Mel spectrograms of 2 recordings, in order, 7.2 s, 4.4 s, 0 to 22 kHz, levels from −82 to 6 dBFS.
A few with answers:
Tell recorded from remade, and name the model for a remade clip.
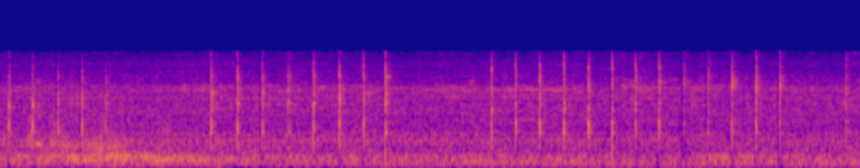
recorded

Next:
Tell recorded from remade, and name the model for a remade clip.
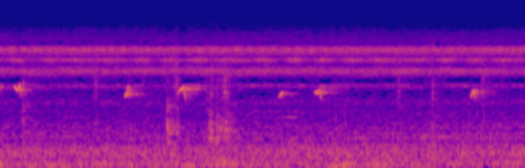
recorded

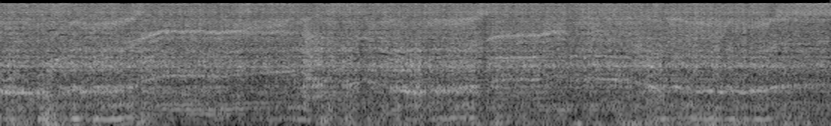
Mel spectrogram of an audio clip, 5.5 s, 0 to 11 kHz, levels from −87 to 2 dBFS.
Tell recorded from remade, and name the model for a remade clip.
remade, vocoder, WaveNeXt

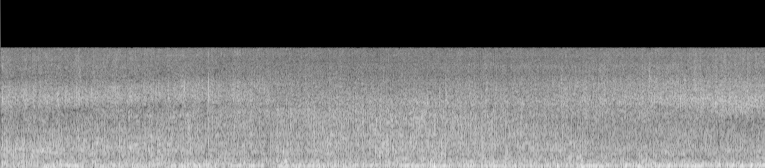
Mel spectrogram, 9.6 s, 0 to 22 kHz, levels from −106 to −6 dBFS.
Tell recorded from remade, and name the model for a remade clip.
remade, vocoder, Vocos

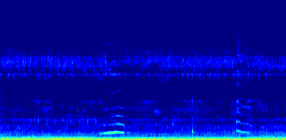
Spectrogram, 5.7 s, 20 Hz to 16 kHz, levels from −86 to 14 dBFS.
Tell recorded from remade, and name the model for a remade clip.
remade, codec, SNAC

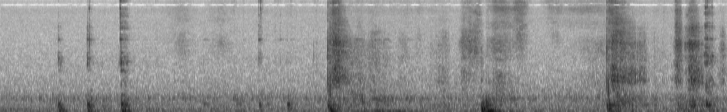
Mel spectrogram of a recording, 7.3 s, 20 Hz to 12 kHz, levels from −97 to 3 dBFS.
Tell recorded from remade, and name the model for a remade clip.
recorded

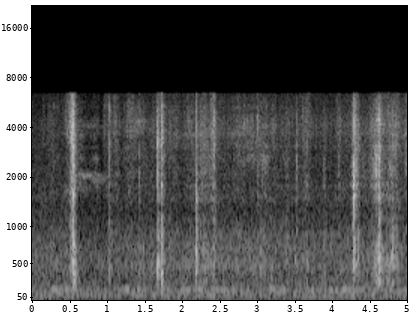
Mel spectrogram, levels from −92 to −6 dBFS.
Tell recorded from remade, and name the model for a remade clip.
recorded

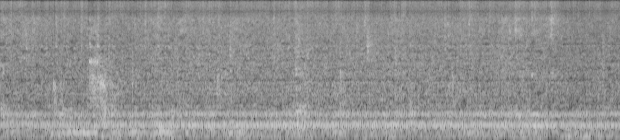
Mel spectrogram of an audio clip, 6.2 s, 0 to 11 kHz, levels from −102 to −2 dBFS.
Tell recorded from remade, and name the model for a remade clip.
remade, vocoder, WaveNeXt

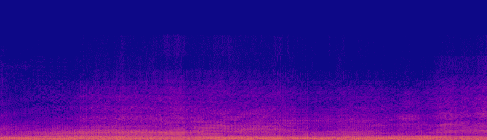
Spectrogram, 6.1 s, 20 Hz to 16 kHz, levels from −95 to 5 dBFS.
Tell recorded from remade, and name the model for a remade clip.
recorded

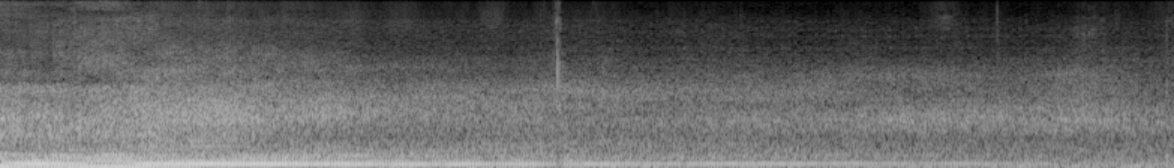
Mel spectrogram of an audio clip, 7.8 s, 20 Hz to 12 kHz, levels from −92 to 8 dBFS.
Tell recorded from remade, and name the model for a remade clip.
recorded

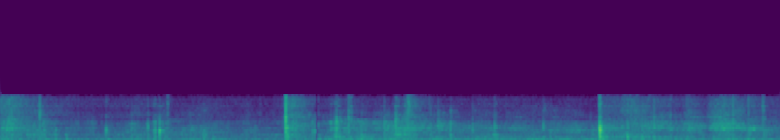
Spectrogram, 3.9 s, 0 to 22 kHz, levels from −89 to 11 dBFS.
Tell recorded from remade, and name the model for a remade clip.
remade, codec, SNAC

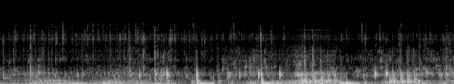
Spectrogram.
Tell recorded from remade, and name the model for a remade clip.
recorded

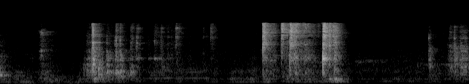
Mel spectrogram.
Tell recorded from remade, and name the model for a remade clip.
recorded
